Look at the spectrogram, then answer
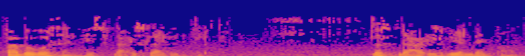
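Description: Male meditation teacher, spiritual talk, halting restarts, lo-fi with light hiss. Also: fairly low pitch, little pitch movement, vocal fry. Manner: deliberate, repetitive phrasing with halting restarts. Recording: dull lo-fi with faint hiss.

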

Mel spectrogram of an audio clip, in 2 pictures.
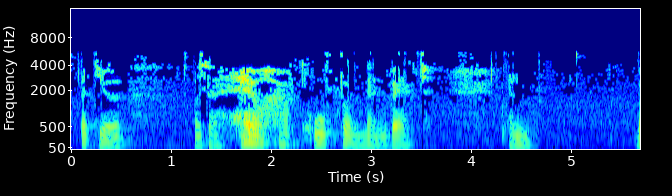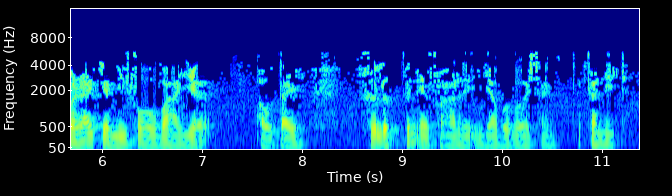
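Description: Male meditation teacher, spiritual talk, halting restarts, lo-fi with light hiss. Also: low voice, little pitch movement. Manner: deliberate, repetitive phrasing with halting restarts. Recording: dull lo-fi with faint hiss.

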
